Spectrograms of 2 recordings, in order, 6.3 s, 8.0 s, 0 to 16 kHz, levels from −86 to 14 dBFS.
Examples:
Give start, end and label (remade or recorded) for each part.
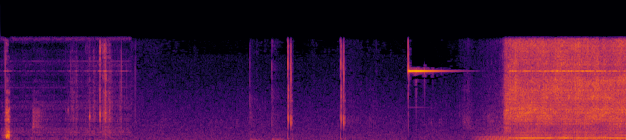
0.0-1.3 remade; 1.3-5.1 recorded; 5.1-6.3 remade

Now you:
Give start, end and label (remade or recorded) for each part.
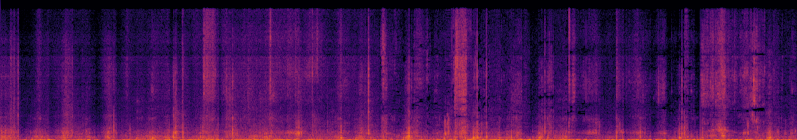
0.0-3.8 remade; 3.8-5.9 recorded; 5.9-6.4 remade; 6.4-8.0 recorded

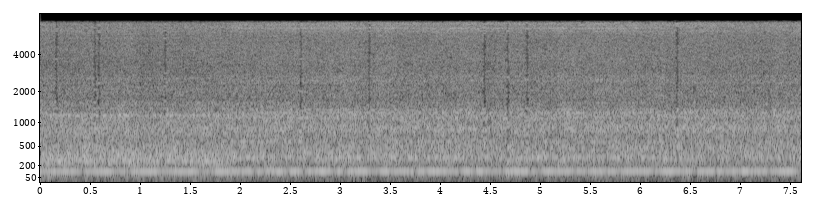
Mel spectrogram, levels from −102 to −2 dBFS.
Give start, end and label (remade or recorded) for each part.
0.0-7.6 recorded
